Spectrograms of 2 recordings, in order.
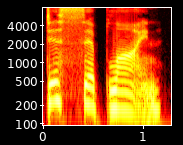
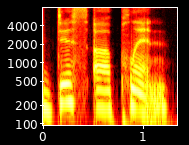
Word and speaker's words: discipline: Discipline. The letter C is silent. We do not say discipline. We say discipline.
